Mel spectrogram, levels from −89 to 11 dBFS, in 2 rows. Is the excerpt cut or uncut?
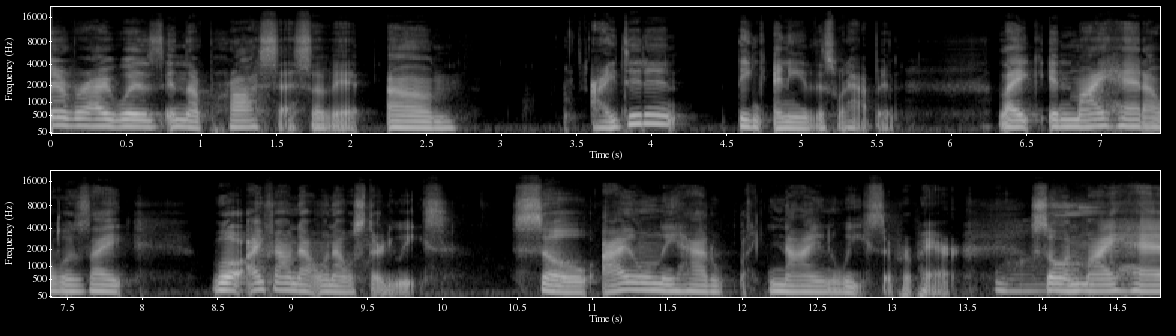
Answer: uncut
